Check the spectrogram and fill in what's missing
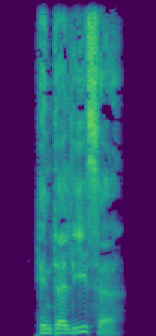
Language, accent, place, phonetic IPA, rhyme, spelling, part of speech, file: German, Germany, Berlin, [ˌhɪntɐˈliːsə], -iːsə, hinterließe, verb, De-hinterließe.ogg
- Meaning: first/third-person singular subjunctive II of hinterlassen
